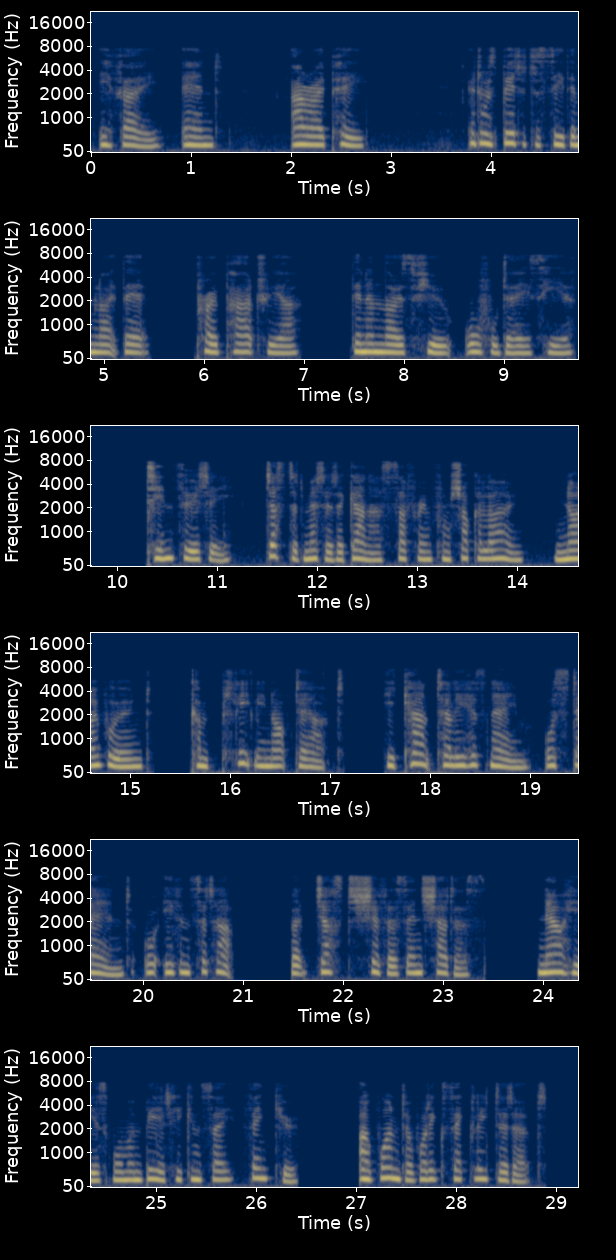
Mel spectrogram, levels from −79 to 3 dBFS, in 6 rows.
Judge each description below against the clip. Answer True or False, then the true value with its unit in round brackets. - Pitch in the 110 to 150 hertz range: False (230 Hz)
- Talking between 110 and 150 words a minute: True (140 wpm)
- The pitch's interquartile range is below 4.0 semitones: True (2.5 semitones)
